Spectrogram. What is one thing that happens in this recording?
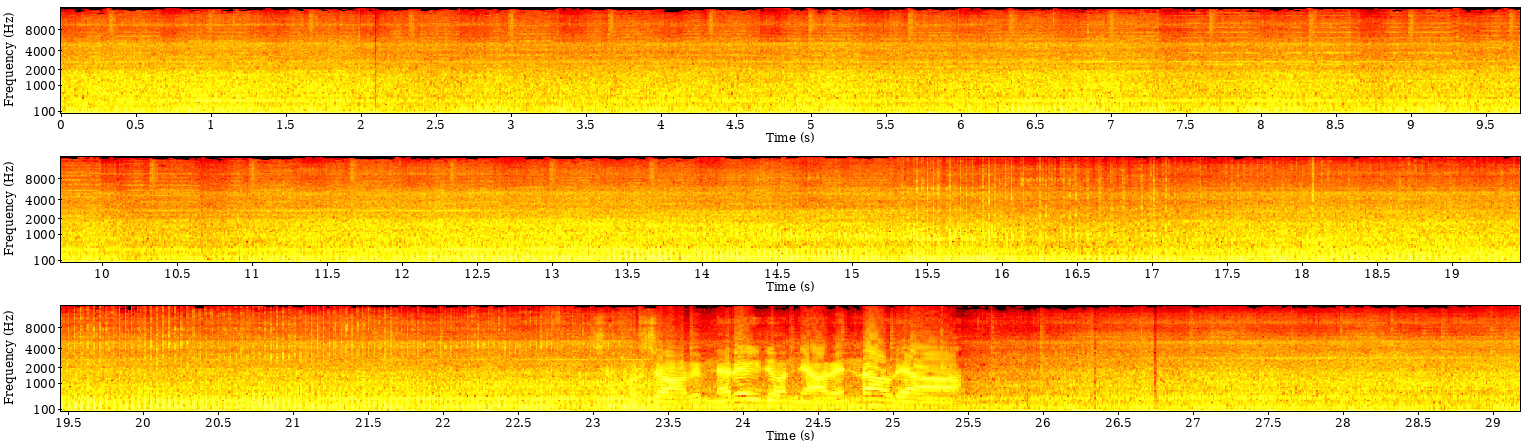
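Wind buffets loudly outdoors while riding.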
